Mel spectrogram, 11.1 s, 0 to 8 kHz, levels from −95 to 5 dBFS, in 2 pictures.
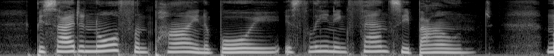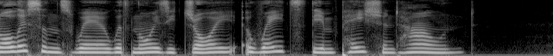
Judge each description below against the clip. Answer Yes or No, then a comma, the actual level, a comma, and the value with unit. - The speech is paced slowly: Yes, slow, 110 wpm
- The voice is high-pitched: Yes, high, 220 Hz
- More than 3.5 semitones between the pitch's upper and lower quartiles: No, average, 2.9 semitones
